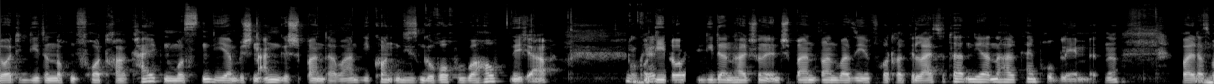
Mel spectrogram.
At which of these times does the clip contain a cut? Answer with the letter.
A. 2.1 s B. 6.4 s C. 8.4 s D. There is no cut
D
